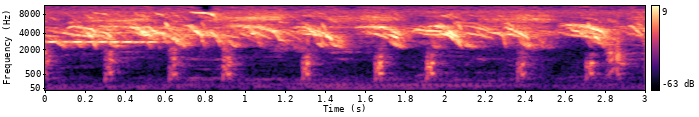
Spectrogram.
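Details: A close, loud chorus of high, falling chick cheeps from backyard hens with chicks, punctuated by about eight short, soft clucks across three seconds.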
